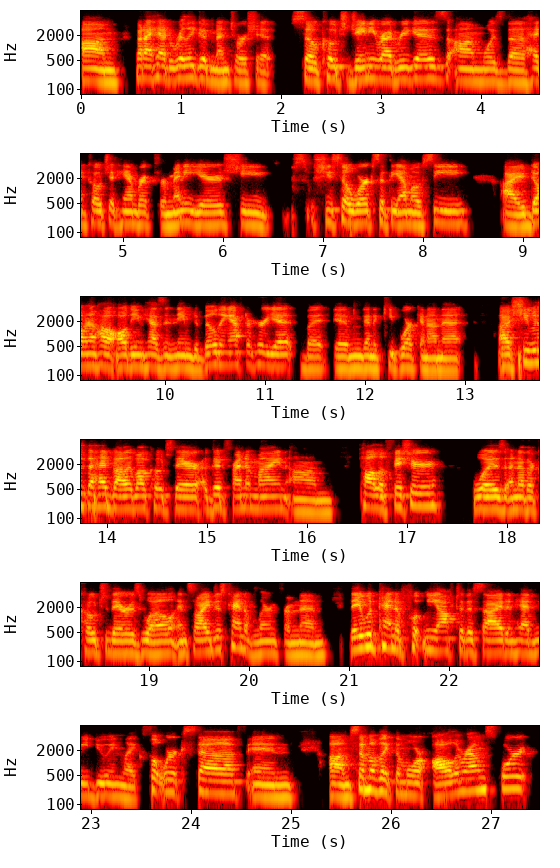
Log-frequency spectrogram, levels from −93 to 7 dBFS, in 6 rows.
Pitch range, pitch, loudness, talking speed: 150-175 Hz, 160 Hz, -25 LUFS, 230 wpm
